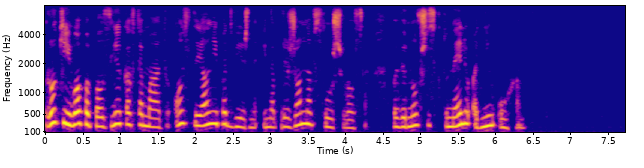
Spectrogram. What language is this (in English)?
Russian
